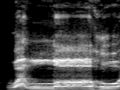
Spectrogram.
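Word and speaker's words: وَاللَّهُ: Wallahu a'lamu bi'ik wa kafa billahi waliyan wa kafa billahi nasir ya. Cara membacanya wallahu wa tetap a bukan o wahu ya tetap wallah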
